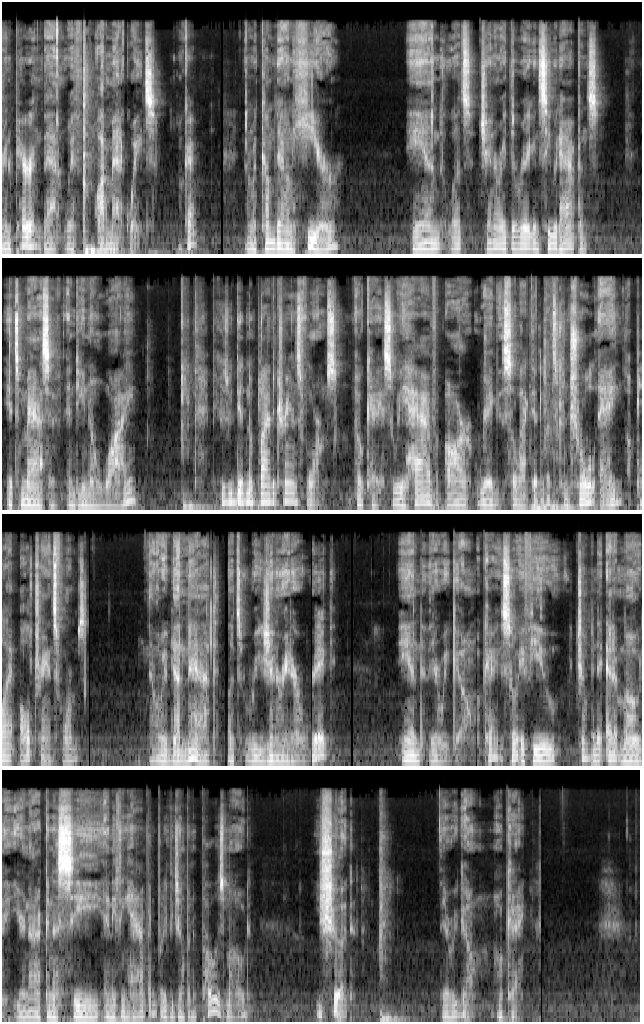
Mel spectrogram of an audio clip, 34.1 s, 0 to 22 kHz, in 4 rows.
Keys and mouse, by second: 6.3 click, 10.9 Delete, 14.3-14.8 shift+drag, 15.7 ctrl+a, 19.3 click, 20.3 click, 22.7 click, 23.3 click, 23.3 r, 25.4 g, 28.0-28.5 drag, 29.4 click, 30.6 r.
